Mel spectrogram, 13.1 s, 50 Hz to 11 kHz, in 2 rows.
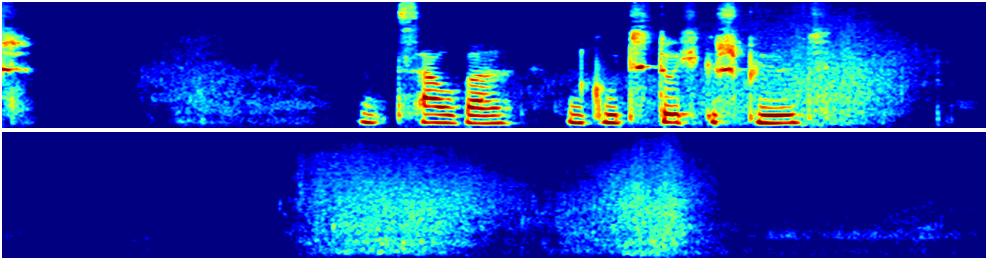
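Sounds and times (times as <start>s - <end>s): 
ocean waves breaking on the shore: 0.8s - 2.2s, 3.1s - 6.3s, 8.4s - 13.1s
speech: 2.4s - 5.7s.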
